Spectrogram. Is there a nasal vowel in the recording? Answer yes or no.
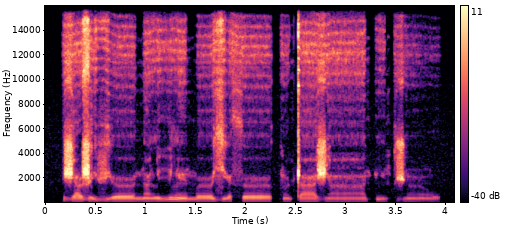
yes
